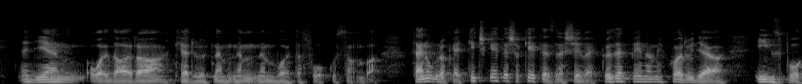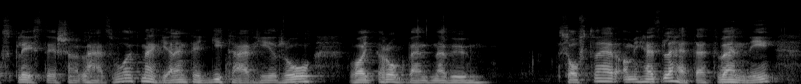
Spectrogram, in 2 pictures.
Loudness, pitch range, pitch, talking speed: -32 LUFS, 95-120 Hz, 105 Hz, 140 wpm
